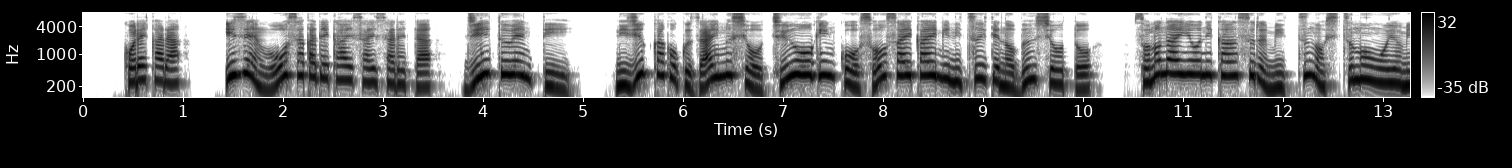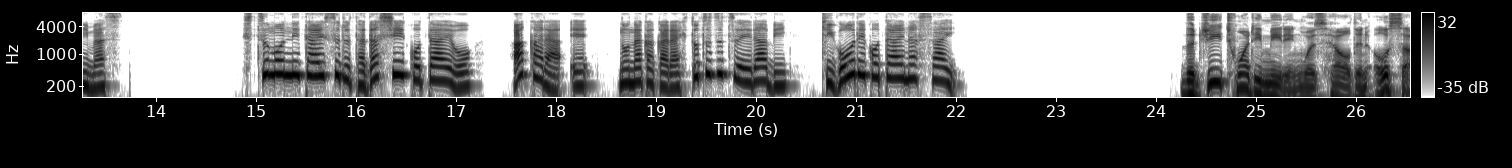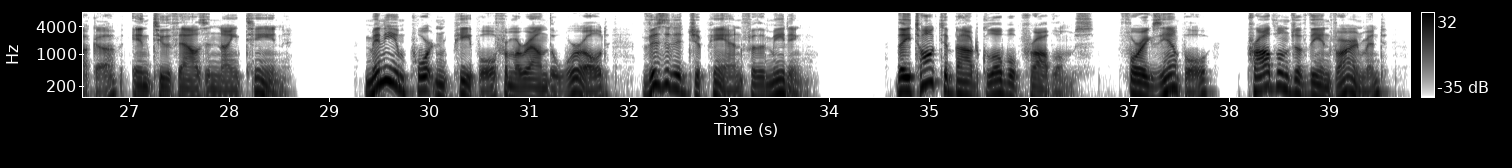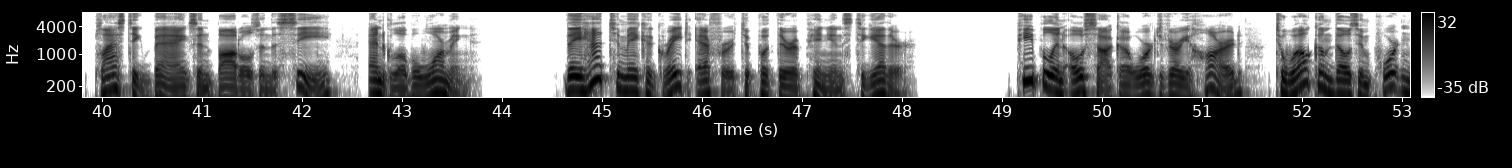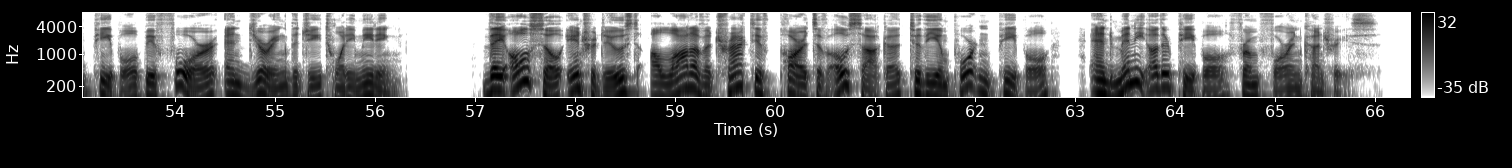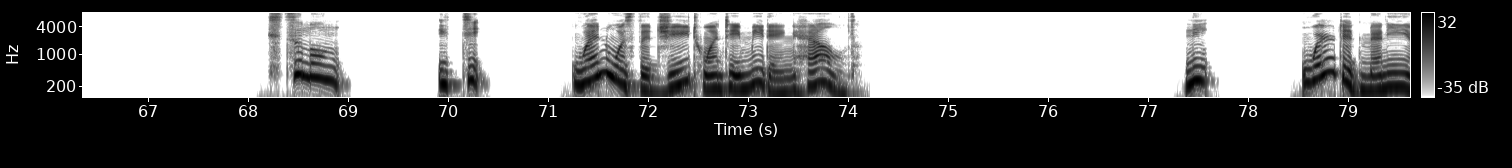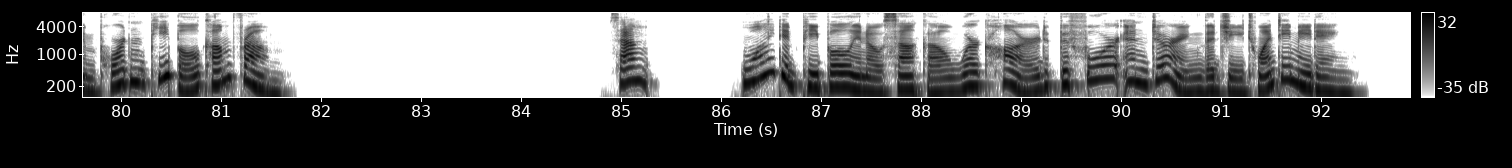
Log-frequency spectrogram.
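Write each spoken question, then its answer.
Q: When was the G20 meeting held?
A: In 2019

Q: Where did many important people come from?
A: From around the world

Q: Why did people in Osaka work hard before and during the G20 meeting?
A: To welcome the important people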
